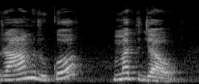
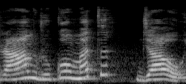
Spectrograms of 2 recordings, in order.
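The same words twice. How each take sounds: First: There is a pause after रुको. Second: There is a pause after मत.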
